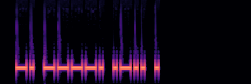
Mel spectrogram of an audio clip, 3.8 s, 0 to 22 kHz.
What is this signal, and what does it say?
Morse code, heard as a keyed tone, about 23 wpm, 700 Hz. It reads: N9LE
